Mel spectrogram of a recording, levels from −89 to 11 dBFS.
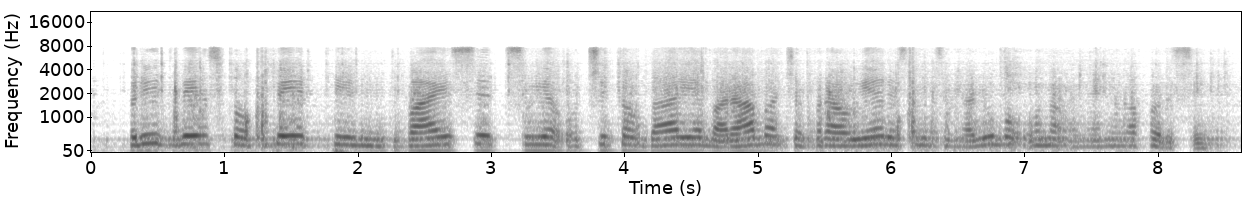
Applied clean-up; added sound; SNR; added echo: neural mask model RNNoise.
